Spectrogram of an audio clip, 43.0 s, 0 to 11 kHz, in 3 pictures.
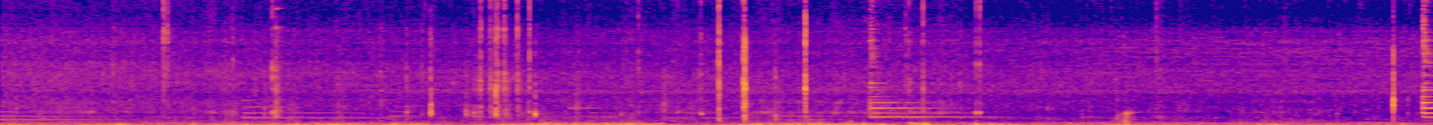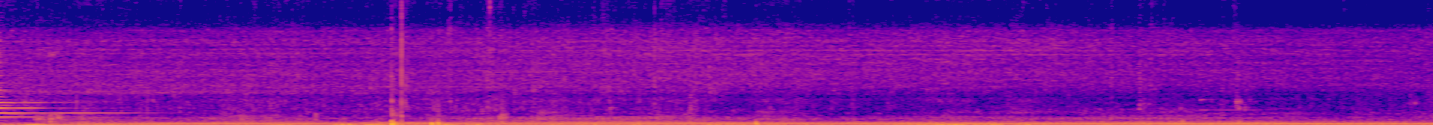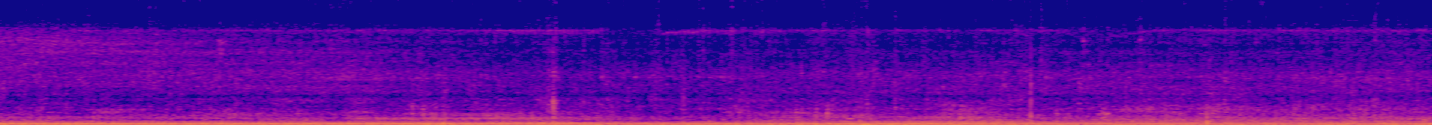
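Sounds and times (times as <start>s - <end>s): motor humming: 0.0s - 42.9s
sharp clicks: 1.6s - 10.0s.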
